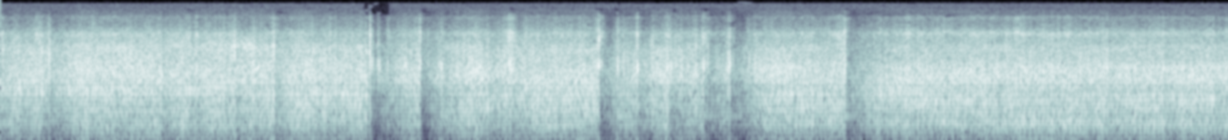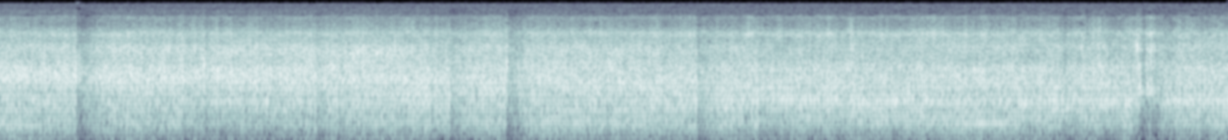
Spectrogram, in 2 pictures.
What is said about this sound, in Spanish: estoy esperando que pase el tráfico para ver si puedo sacar la foto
